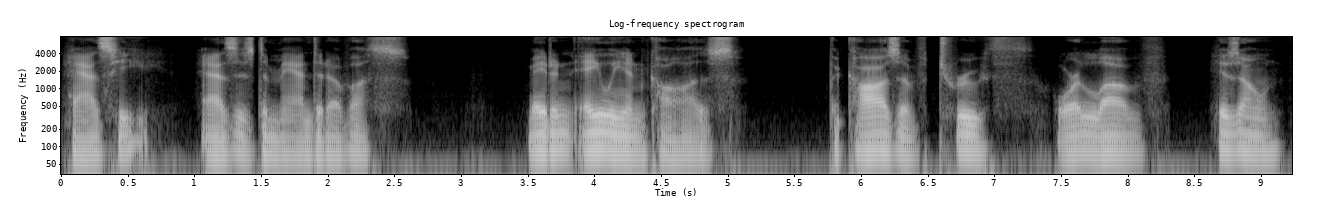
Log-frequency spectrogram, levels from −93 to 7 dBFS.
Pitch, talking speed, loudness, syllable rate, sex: 75 Hz, 125 wpm, -22 LUFS, 3.6 syllables/s, male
